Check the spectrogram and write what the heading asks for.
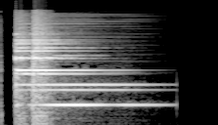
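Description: Notification-bell sound effect: a bell struck twice in quick succession, ringing and fading out over about a second and a half.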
